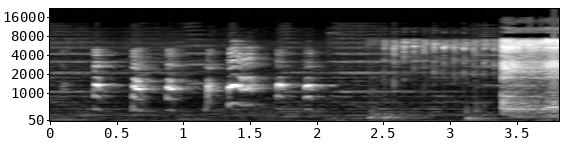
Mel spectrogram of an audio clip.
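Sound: hen clucking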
